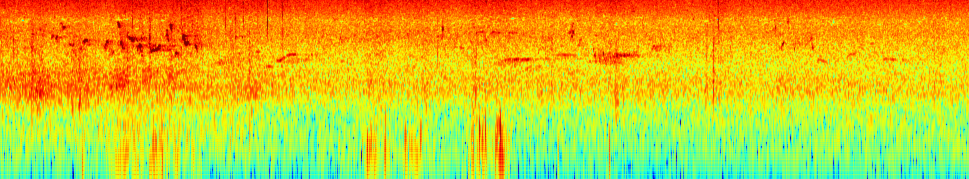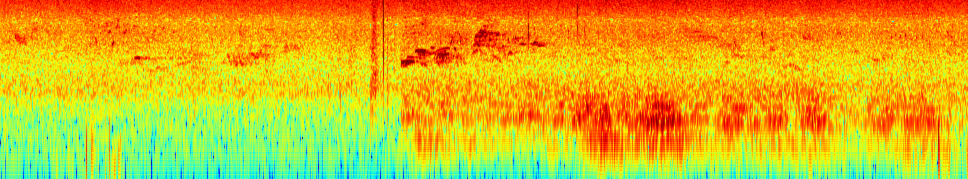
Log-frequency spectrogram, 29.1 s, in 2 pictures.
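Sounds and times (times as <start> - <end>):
outdoor background noise: 0.0 - 29.0
birds chirping: 0.4 - 4.9, 20.5 - 29.0.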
